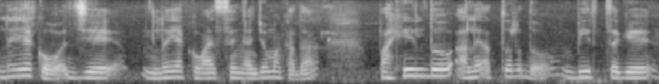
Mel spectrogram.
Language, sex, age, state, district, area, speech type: Santali, male, 18-30, West Bengal, Jhargram, rural, spontaneous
